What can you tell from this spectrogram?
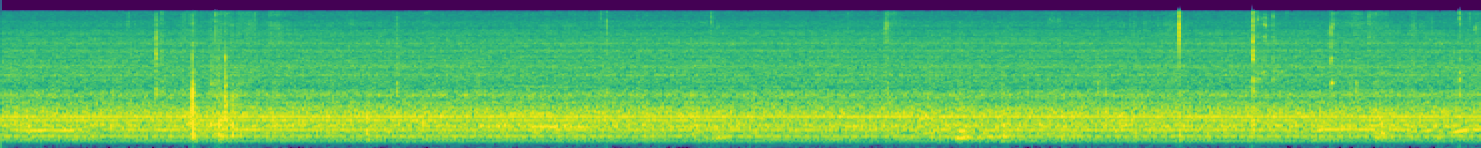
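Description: Plastic Lego bricks clicking and tapping as they are handled and pressed together: a couple of sharp clicks about a second in and a few more near the end, over a steady background hum.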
